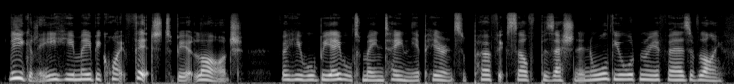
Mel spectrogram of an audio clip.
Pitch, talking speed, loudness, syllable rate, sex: 210 Hz, 245 wpm, -20 LUFS, 6.7 syllables/s, female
